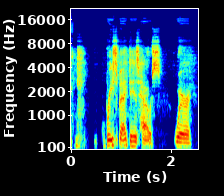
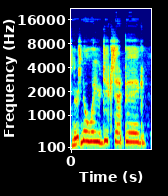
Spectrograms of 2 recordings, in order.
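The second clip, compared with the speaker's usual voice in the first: high, loud outraged yell; yelling at the kid in disbelief; 13 semitones higher, 3 dB louder than usual. Retold or imitated. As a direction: shout it across the store, much higher and louder. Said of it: "Vince Vaughn yells".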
